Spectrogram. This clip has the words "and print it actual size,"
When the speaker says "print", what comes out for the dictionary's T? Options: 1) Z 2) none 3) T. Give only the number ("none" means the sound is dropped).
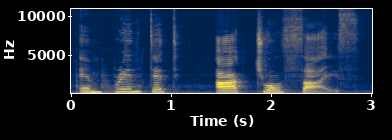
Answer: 3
